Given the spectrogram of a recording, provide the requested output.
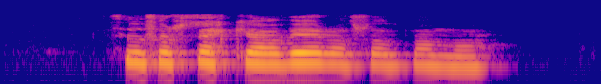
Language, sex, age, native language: Icelandic, male, 13, Icelandic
